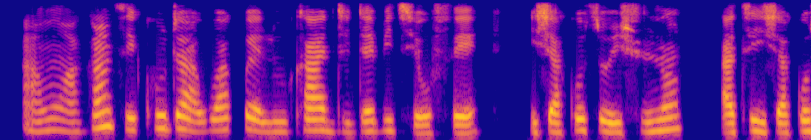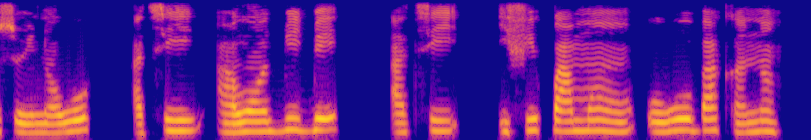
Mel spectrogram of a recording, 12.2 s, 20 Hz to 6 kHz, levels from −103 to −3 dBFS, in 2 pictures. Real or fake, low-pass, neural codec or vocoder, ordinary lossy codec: real; 5.4 kHz; none; none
